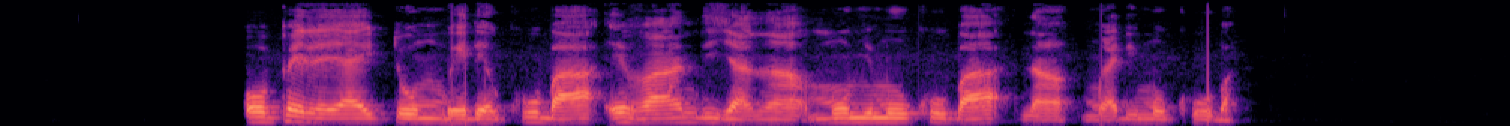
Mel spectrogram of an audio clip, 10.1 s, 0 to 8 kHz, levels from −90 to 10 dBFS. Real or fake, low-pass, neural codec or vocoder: real; 7.2 kHz; none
